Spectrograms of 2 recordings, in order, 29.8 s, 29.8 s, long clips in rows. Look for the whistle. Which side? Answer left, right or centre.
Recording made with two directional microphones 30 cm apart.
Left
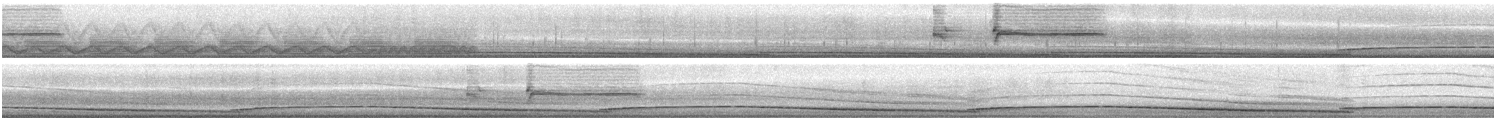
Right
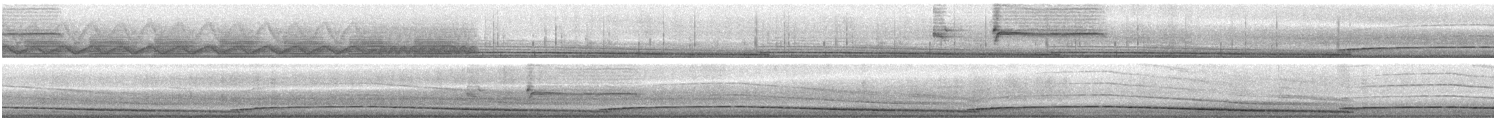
left.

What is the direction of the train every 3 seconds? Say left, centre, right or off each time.
left, left, left, left, left, centre, right, right, right, right.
